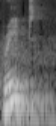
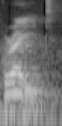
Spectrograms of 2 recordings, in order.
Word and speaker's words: great: Ví dụ đầu tiên, từ này ta học một số bạn hay đọc là greet, từ này ta đọc là great, ok, great.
